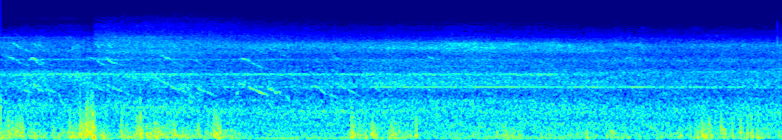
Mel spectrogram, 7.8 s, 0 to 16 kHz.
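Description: GWR Hitachi Class 800 train moving slowly out of the platform, with a rumble of wheels and thin high squealing tones from the wheels on the curving track. Gusts of wind buffet the microphone.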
